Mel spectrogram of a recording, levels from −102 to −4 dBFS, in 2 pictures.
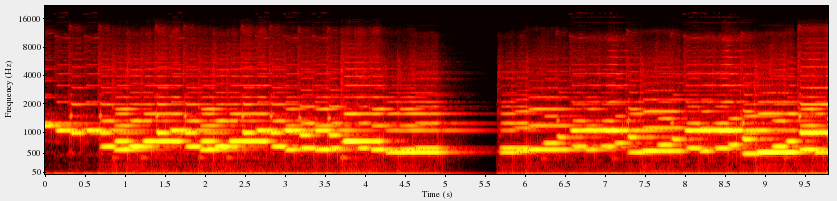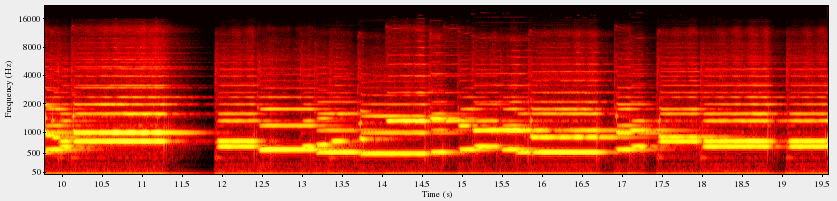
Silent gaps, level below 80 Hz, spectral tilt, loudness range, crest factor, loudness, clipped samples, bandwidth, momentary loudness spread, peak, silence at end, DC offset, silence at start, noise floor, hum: none; -68 dBFS; -1 dB/octave; 5 LU; 14 dB; -27 LUFS; under 0.1%; 14 kHz; 8 LU; -12 dBFS; 0 s; 0.2%; 0 s; -57 dBFS; none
